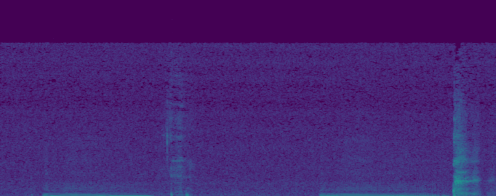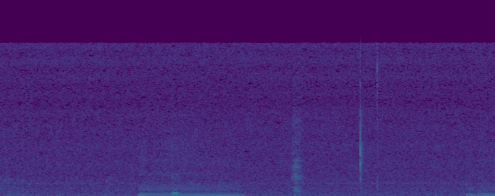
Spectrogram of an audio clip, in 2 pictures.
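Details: Sleeping domestic cat snoring indoors: soft, low rasping snores with a buzzy ridged texture, each lasting about one and a half seconds and returning roughly every four seconds, with a few faint clicks and rustles between breaths.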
